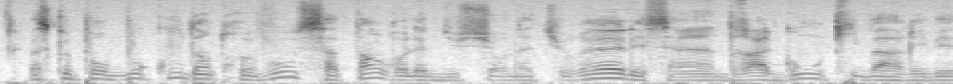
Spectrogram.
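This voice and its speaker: The voice is soft-spoken. Its pace is moderate. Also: man. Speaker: YouTuber discussing conspiracy theories. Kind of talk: monologue video commentary. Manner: halting.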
